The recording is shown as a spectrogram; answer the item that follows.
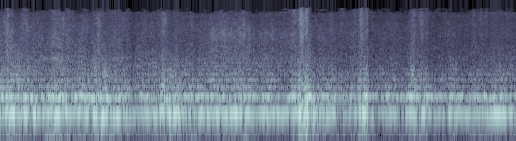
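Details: Steady droning buzz of honey bees, a low hum with layered overtones that persists throughout, broken by a few sharp taps or clicks.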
